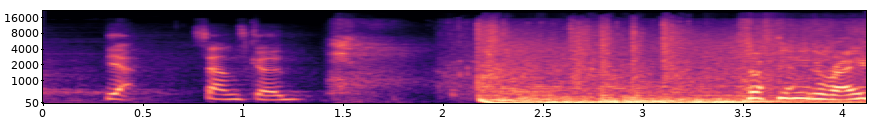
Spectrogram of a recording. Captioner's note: exhales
